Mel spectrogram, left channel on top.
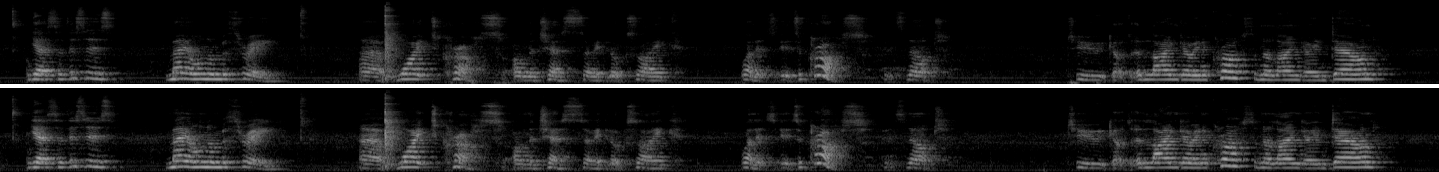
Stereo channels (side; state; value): both; normal; correlation 0.49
